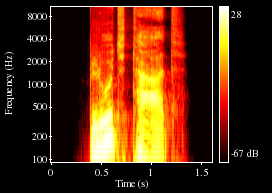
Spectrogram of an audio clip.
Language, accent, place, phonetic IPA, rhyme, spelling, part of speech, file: German, Germany, Berlin, [ˈbluːtˌtaːt], -uːttaːt, Bluttat, noun, De-Bluttat.ogg
- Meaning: bloody deed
